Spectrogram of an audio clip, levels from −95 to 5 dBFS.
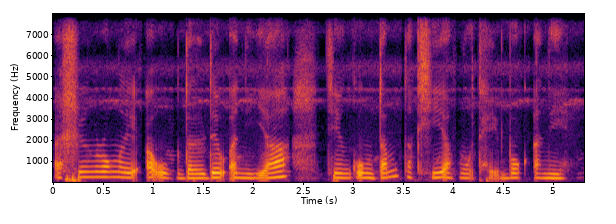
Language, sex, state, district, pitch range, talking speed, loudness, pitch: Mizo, female, Mizoram, Aizawl, 200-240 Hz, 235 wpm, -19 LUFS, 215 Hz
